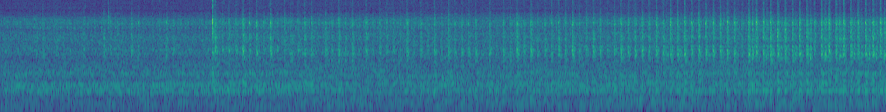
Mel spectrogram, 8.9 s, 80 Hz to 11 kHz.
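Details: Mazda RX8: steady rapid ticking knock, about three per second, over a quietly running engine; torque converter knock suspected.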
